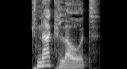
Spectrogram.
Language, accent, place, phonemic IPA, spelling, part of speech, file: German, Germany, Berlin, /ˈknakˌlaʊ̯t/, Knacklaut, noun, De-Knacklaut.ogg
- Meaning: 1. glottal stop 2. glottal stop: a glottal stop found in null onsets (vowel-initial stems) in German and other languages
